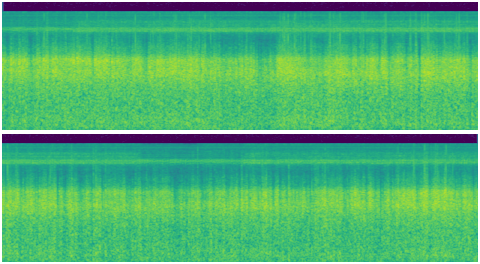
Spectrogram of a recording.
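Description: Steady, loud wind rushing over the microphone of a camera mounted on a moving road bike's handlebars.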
